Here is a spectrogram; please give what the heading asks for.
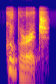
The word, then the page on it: cooperage: Indian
